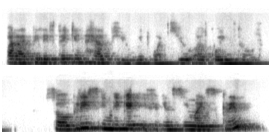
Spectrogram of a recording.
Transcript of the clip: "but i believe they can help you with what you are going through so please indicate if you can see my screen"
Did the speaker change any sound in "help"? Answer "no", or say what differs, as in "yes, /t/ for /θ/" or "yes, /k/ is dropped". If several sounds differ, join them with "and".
no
